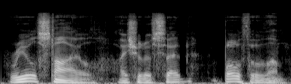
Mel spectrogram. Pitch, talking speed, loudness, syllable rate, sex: 100 Hz, 165 wpm, -16 LUFS, 4.3 syllables/s, male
